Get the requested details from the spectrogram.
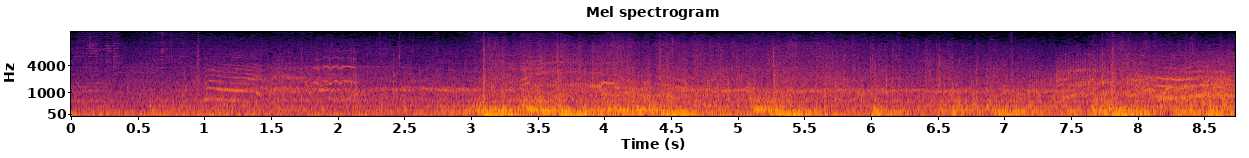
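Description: A large creature groans and shrieks in rising and falling cries.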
